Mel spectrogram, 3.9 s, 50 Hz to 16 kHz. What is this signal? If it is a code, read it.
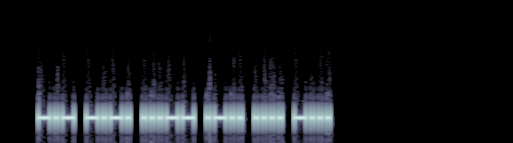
Morse code, heard as a keyed tone, about 40 wpm, 700 Hz. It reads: KC3LHB
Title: USA Call Signs - 6 Characters - Repeated 3x - 40wpm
